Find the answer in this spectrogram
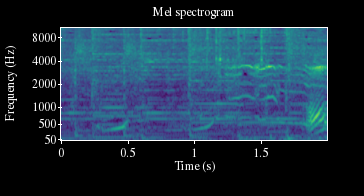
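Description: Background music with steady held notes and bass, crossed by a few short rising squeals about half a second and a second in; a woman's voice exclaims right at the end.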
